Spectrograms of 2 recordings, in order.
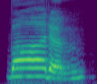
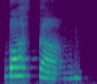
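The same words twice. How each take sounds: First: It is said in an American accent. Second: It is said in a British accent. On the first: "While in American English, we say it bottom" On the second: "In British English, it's bottom"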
